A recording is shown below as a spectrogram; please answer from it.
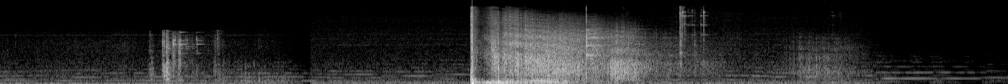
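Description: A Mk I Martini-Henry rifle firing one .577/450 black-powder round about halfway through: a sharp crack followed by a rolling report that dies away over more than a second. A short clatter comes earlier, and soft background music with held notes runs underneath.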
